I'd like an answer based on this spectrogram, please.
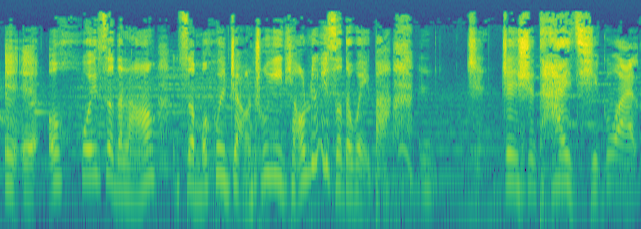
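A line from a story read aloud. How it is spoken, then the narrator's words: Muttering. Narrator (Chinese): 它嘀嘀咕咕地说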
